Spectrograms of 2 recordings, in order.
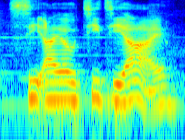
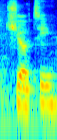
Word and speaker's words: Ciotti: hey by the way CIO TTI is pronounced Ciotti guys probably didn't know that well it's not actually pronounced iottie it's it's the Italian pronunciation is Jyothi CI is CH in Italian but that was born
